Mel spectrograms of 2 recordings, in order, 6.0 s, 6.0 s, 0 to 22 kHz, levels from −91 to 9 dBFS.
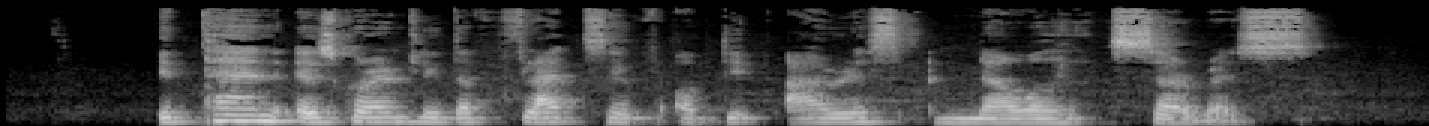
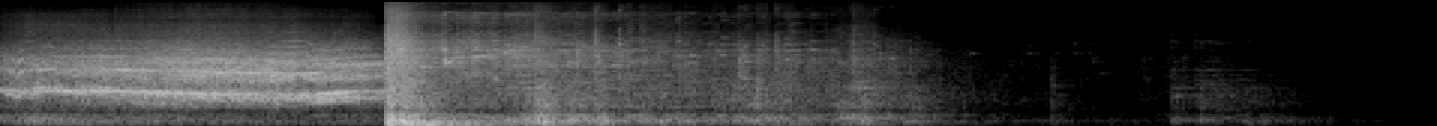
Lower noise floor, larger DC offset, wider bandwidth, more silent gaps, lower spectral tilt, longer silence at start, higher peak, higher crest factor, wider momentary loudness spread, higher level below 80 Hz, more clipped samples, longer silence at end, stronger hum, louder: second, -62 dBFS vs -86 dBFS; neither; second, 17 kHz vs over 20 kHz; neither; about the same, -3.5 dB/octave vs -3 dB/octave; first, 0.65 s vs 0 s; about the same, 0 dBFS vs -2 dBFS; about the same, 18 dB vs 22 dB; second, 12 LU vs 22 LU; second, -60 dBFS vs -44 dBFS; neither; second, 0.5 s vs 2.3 s; neither; first, -17 LUFS vs -20 LUFS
